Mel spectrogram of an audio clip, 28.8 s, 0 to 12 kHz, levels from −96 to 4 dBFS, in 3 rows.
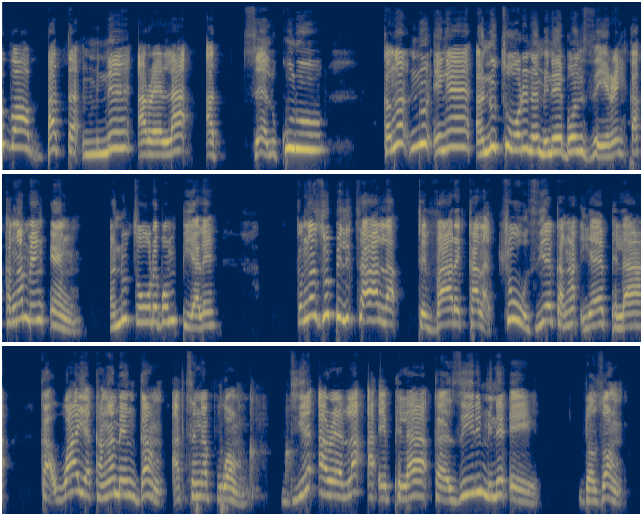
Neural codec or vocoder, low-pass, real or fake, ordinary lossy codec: vocoder, 44.1 kHz, 128 mel bands, Pupu-Vocoder; 10.8 kHz; fake; AAC, 64 kbps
